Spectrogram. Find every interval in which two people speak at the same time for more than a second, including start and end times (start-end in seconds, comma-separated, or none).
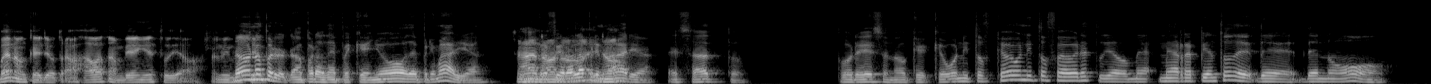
5.2-6.4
